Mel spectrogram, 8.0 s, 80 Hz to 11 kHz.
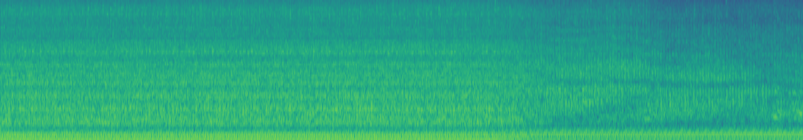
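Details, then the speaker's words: Rotec R2800 radial engine on an Aerolab LoCamp prototype airplane, first start after long-term storage and reassembly, fuel pump on: steady, even low drone with a smooth beat, no misses or knocks; runs clean and healthy. "Sounds great. Wasn't that something? After all these years of sitting and never having the thing done with it?"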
